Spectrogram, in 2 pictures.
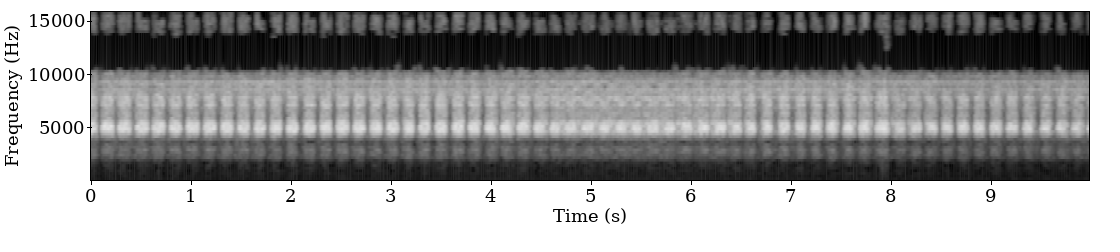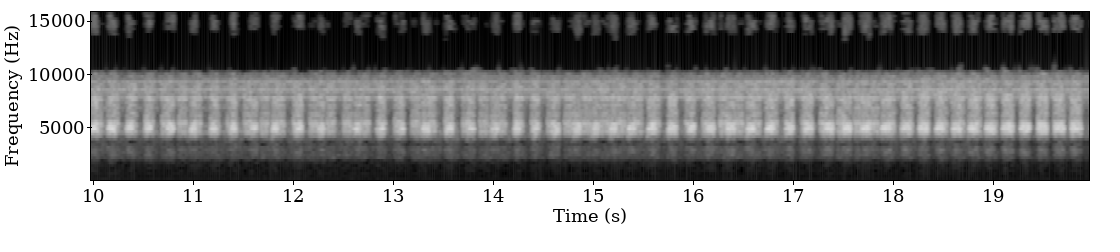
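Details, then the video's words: Summer cicada song from Provence in southern France: a continuous high, grating drone pulsing quickly and steadily, its loudness easing slightly in the later part, nothing else audible. "Canto Cigarra 🦗 [ Escuchar les cigarras en verano 10 H]"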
